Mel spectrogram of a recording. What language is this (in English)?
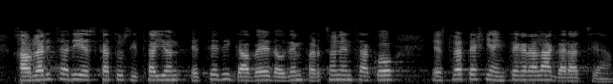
Basque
